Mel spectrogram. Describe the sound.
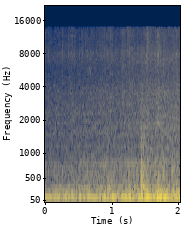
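A Mustang car engine rumbles low and steady, then swells a little louder with a brief rev toward the end.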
